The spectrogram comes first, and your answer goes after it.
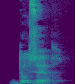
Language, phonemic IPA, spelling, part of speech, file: French, /do.zœʁ/, doseur, noun, LL-Q150 (fra)-doseur.wav
- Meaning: 1. measure 2. dosing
